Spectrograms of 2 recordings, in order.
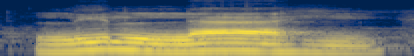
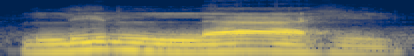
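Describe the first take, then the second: No difference in how they are said.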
